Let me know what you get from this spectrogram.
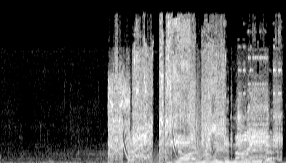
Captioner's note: audio jumbling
